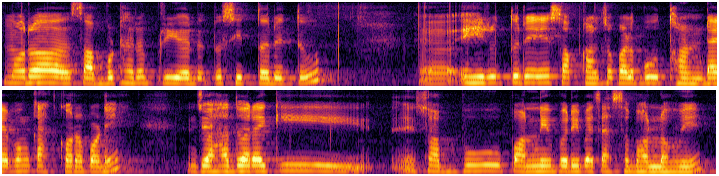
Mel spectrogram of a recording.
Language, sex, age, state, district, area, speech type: Odia, female, 18-30, Odisha, Nayagarh, rural, spontaneous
